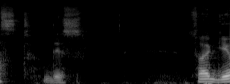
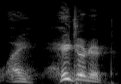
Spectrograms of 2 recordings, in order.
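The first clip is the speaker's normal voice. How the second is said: louder, slower, higher mock-angry complaint; angry retort; 4 semitones higher, 8 dB louder, slower than usual. Player answering coach about her hated assignment, angry. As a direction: act out an indignant player's grievance. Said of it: "she had a real angry wooden face".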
